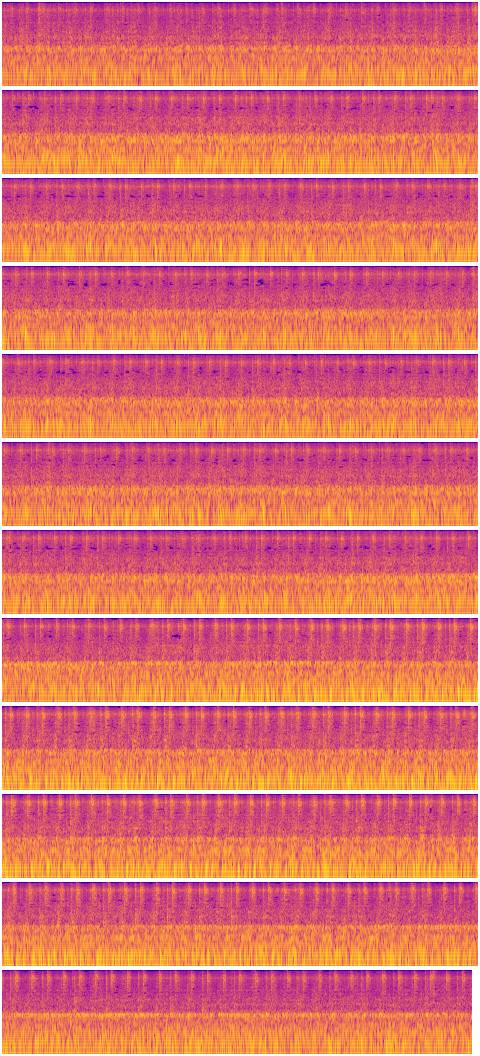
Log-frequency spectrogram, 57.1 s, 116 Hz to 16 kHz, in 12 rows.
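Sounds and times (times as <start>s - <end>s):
stationary engine running: 0.0s - 57.0s.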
